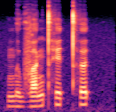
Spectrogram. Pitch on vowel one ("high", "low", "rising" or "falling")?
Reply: low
